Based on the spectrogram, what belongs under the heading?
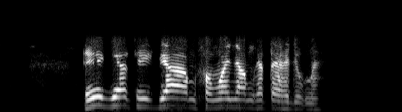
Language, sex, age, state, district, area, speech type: Santali, male, 30-45, Jharkhand, Pakur, rural, conversation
